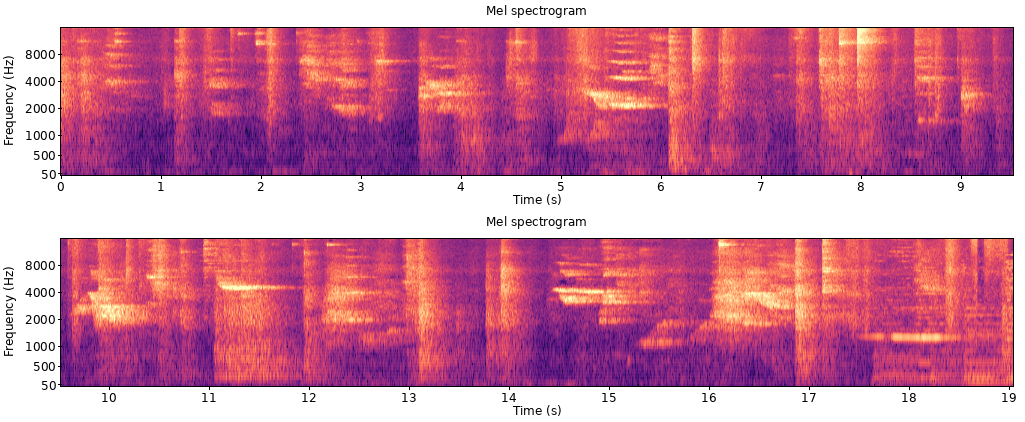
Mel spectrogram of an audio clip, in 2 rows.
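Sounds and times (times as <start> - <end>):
birds squawking and chirping: 0.4 - 6.3, 9.6 - 13.2, 14.4 - 19.0.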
